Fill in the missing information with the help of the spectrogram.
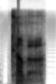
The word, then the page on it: cover: British English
